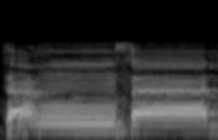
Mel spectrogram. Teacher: سین پر کڑی زبر ہے، ایک الف کے اندازے سے لمبا کریں گے، اور یا پھر سائلنٹ ہے.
